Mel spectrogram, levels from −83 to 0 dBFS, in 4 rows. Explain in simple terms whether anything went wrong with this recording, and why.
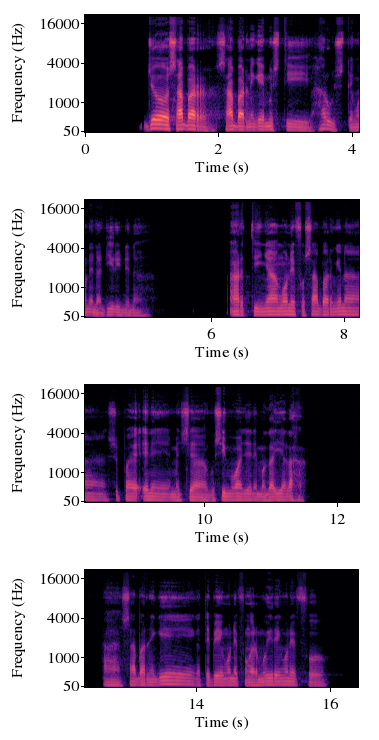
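Around 7.71 to 7.77 s, between "artinya ngone fo" and "gena supaya ene mansia", there's a brief rough, noisy patch in the speech: a lost packet rebuilt from error correction. A couple of packets went missing, and the decoder filled the roughly 40 ms gap from rougher backup copies.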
